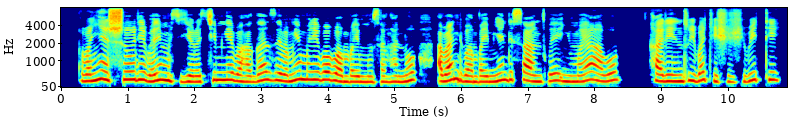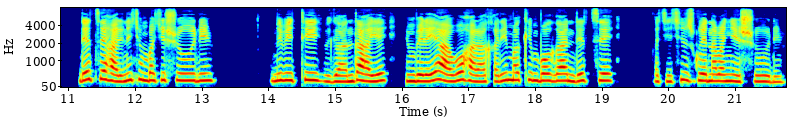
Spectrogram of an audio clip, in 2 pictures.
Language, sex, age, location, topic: Kinyarwanda, female, 18-24, Huye, education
